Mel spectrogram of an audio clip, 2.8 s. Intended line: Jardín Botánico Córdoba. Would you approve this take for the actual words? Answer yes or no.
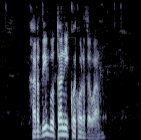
yes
